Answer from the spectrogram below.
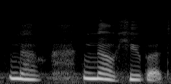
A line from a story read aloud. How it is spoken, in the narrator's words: she sobbed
